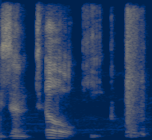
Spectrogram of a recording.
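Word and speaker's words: Zhentil Keep: I think I might have been saying its name wrong in that it's Zentarm's the network. The keep itself might actually be Zentil Keep.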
